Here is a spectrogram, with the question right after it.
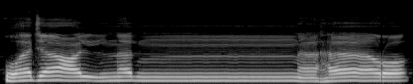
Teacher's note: نون کے اوپر شد ہے، آواز ناک میں جائے گی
